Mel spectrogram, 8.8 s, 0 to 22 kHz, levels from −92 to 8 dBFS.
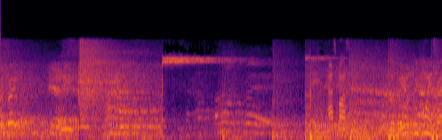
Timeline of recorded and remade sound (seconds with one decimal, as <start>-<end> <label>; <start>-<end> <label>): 0.0-2.7 recorded; 2.7-3.3 remade; 3.3-4.6 recorded; 4.6-5.4 remade; 5.4-8.8 recorded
